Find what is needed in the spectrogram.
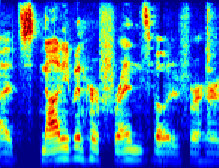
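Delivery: ordinary talk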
